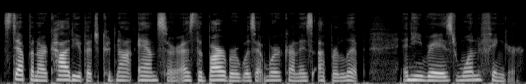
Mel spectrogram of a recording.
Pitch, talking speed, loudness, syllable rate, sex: 185 Hz, 230 wpm, -21 LUFS, 6.4 syllables/s, female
